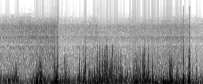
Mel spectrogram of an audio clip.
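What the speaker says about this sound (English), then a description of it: "Oh my goodness, it's still windy." Gusty wind buffets the microphone at an old house site during metal detecting, with a constant roar and rumble, loud and close, no voices heard.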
